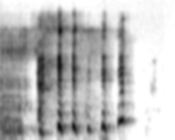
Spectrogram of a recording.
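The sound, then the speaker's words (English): A person imitates loud snoring: a raspy, breathy rumble, then five or six quick, throaty snorting bursts in a rapid rhythm that stop abruptly into silence. “If you're snoring like that, you might want to get that checked out.”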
